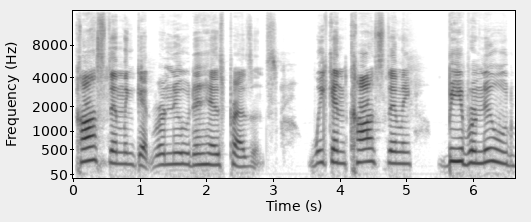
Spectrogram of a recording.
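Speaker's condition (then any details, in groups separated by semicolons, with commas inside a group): Cerebral palsy; uses power wheelchair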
